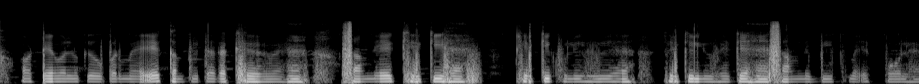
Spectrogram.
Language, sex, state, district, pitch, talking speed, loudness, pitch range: Hindi, male, Bihar, Kishanganj, 130 Hz, 180 wpm, -23 LUFS, 125-135 Hz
